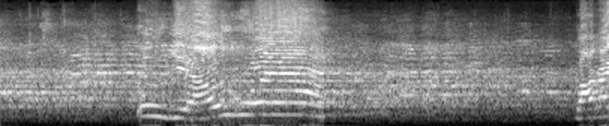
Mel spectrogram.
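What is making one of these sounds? A crowd of women laughs.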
